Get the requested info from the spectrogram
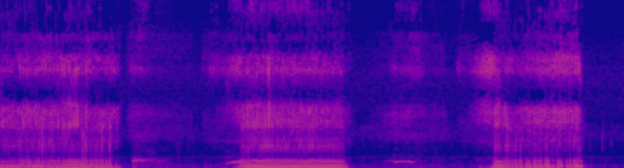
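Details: Dog asleep and snoring loudly: three long, rumbling, droning snores of about one and a half seconds each, separated by quieter breaths, indoors.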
